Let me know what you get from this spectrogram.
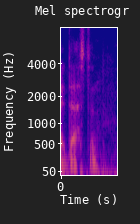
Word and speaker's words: Destin: Why does he say his name like that? – It's spelled that way. D-E-S. – Is it D-E-S? – Yeah, Destin.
